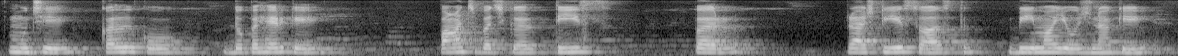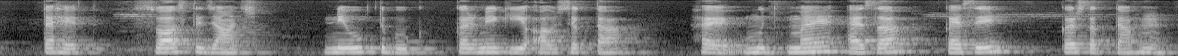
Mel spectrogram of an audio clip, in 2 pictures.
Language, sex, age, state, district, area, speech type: Hindi, female, 30-45, Uttar Pradesh, Ayodhya, rural, read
